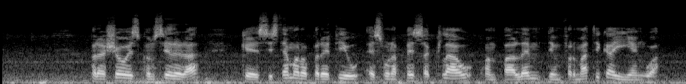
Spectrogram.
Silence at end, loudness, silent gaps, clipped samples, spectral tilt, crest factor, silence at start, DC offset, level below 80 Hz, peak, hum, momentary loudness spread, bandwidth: 0 s; -16 LUFS; none; under 0.1%; -5.5 dB/octave; 16 dB; 0.05 s; under 0.1%; -34 dBFS; -2 dBFS; none; 11 LU; 10 kHz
